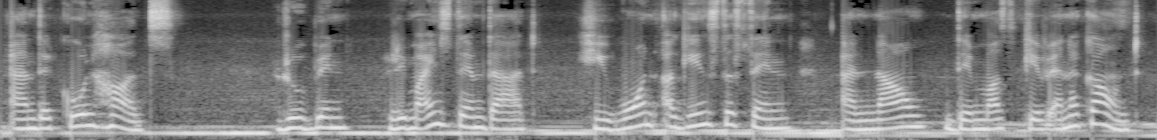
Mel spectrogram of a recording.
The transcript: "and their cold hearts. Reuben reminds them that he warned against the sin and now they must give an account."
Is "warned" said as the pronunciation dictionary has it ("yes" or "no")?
no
